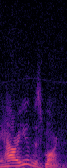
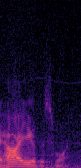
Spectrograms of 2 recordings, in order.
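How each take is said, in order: First: Said in the usual way. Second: Lower-pitched greeting that clashes with the friendly words; incongruent greeting. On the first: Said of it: "that's congruent". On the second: Shown as a demonstration. Lecturer showing a morning greeting that doesn't match, pitched low and incongruent. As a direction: say the greeting low, at odds with its meaning. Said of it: "that's not congruent".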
